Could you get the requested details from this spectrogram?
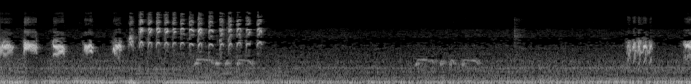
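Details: Greater green leafbird, a kept songbird: bright chirped notes repeated in quick bursts, a rapid buzzy rattled trill in the middle, softer twittering between phrases, with a low steady hum beneath.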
